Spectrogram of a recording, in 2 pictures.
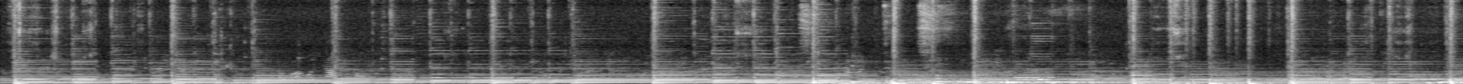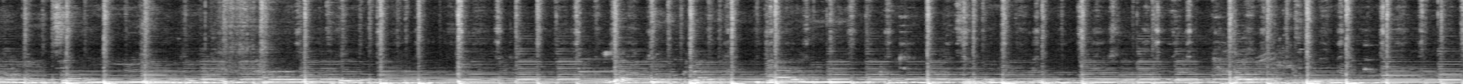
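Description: Live acoustic-guitar band music: a steel-string acoustic guitar strummed alone at first, then from about eight seconds in a woman sings into a microphone over it, with a steady beat of sharp percussive hits.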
